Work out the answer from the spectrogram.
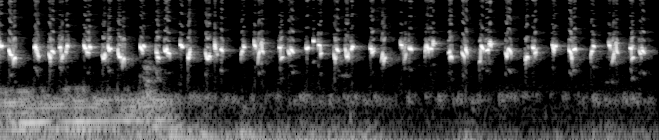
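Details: A breeding female sooty-headed bulbul calls for the male with a long, even stream of short bubbly chirps, roughly three to four per second, sharp and clear, over a low hum that fades after two seconds.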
